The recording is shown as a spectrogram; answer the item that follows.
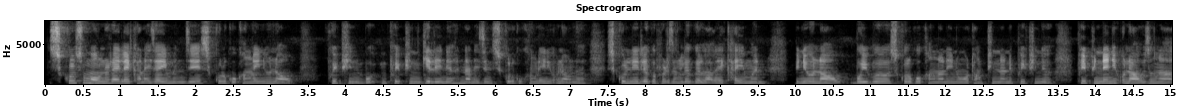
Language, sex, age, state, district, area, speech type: Bodo, female, 18-30, Assam, Kokrajhar, urban, spontaneous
